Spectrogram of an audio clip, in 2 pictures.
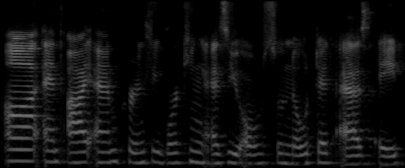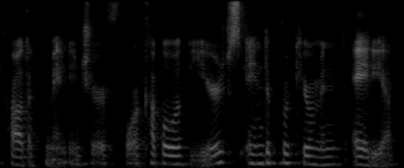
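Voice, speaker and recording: A woman's voice: lowish voice, fairly even intonation, moderate pace, hardly any pauses, highs cut off. A woman in her thirties from Bulgaria, speaking with a Bulgarian accent as she gives answers as an interview guest. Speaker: interviewee, product manager. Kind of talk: interview answers about career.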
